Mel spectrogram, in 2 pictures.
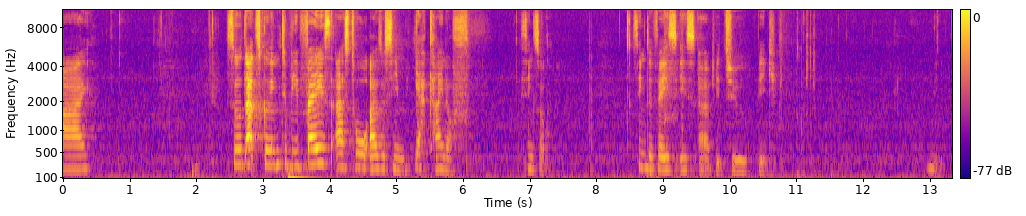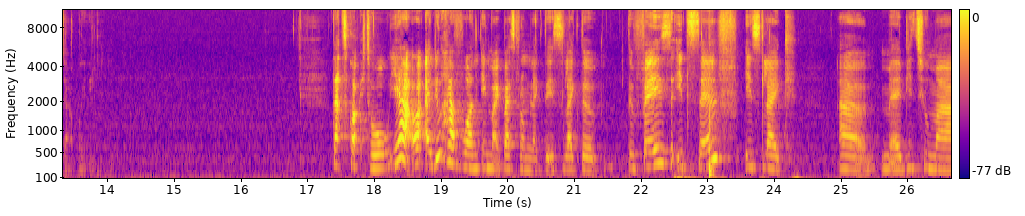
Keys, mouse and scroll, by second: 0.6-4.2 drag, 10.9 a, 11.4 s.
